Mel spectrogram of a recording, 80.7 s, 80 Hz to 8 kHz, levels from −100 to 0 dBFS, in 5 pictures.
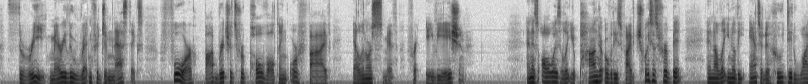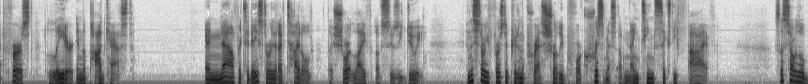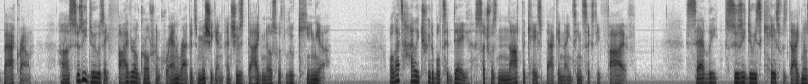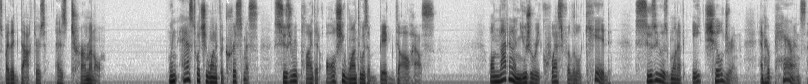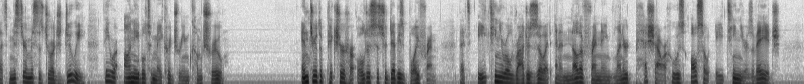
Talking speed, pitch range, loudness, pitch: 150 wpm, 100-120 Hz, -20 LUFS, 115 Hz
